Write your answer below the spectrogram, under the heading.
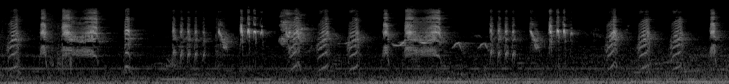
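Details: Song of a long-tailed shrike (cendet) among local hobbyists: dense, energetic chattering with rapid trilled buzzes, scratchy squeaks and sharp chips running continuously, over a steady low hum.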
